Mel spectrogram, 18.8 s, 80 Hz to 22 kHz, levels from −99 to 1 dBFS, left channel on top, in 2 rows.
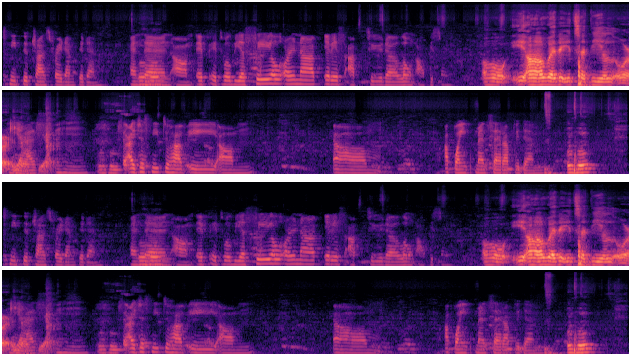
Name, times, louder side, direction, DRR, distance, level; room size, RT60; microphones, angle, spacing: voice 1, 0.0-1.5 1.9-6.7 9.5-13.2 14.4-15.1 16.0-17.6, left 4 dB, 50° left, 0.6 m, -40 dB
voice 2, 2.0-2.4 7.2-10.1 10.8-11.2 13.7-13.8 15.4-15.5 17.5-18.2, left 2 dB, 30° left, 1.2 m, -27 dB
12.0 x 9.3 x 6.4 m
head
